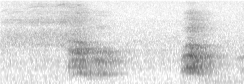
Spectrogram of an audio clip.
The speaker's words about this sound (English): Oh, shoot, my dog's barking.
